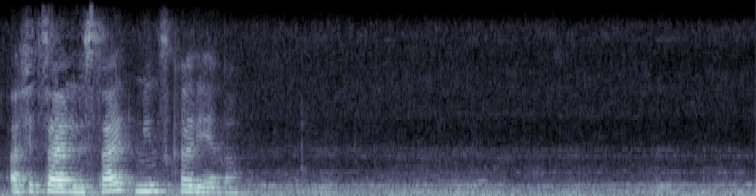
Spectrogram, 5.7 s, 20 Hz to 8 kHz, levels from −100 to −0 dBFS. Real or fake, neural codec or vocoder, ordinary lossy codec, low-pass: real; none; Opus, 24 kbps; 7.2 kHz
